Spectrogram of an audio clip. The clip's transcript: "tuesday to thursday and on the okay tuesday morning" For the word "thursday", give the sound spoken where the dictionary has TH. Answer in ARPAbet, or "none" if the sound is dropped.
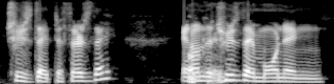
TH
